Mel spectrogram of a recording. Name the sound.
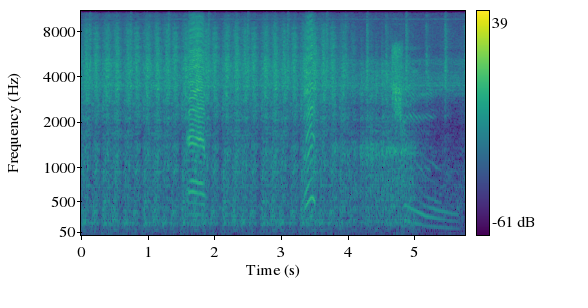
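locomotive 6960 Raveningham Hall wheel slip, Train Simulator game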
